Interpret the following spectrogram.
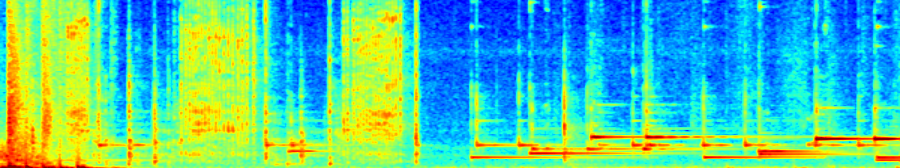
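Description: A toy music box's dial being turned with a ratcheting rasp, then the music box playing a tinkling melody of clear ringing notes from about three seconds in. Beneath it at the start, a background music track fades out within the first second.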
